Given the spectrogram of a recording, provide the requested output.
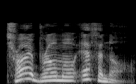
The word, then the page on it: tribromoethanol: British English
